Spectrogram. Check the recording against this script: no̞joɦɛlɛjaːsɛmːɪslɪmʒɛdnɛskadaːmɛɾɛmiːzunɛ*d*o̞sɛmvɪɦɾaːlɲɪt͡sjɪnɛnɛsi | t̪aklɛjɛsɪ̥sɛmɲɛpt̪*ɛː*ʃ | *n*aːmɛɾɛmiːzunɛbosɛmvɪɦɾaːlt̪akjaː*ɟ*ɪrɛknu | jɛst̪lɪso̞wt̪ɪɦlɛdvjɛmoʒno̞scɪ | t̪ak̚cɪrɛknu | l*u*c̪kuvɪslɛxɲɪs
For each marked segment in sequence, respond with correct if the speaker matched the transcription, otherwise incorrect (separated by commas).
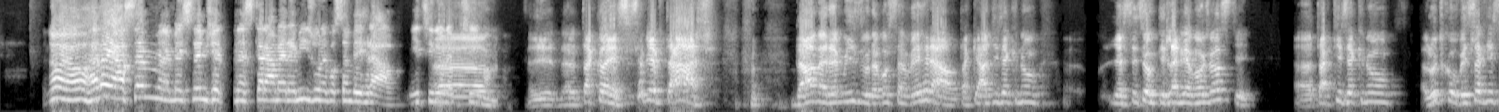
incorrect, incorrect, incorrect, incorrect, correct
